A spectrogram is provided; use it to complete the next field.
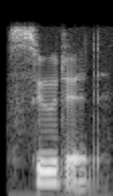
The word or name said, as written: suited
